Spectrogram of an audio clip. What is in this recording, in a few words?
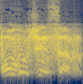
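Serbian aircraft damaged mood med, speech; War Thunder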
